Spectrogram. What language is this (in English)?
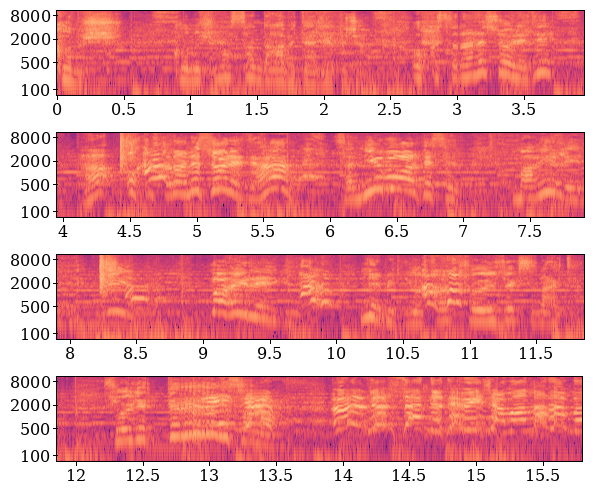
Turkish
